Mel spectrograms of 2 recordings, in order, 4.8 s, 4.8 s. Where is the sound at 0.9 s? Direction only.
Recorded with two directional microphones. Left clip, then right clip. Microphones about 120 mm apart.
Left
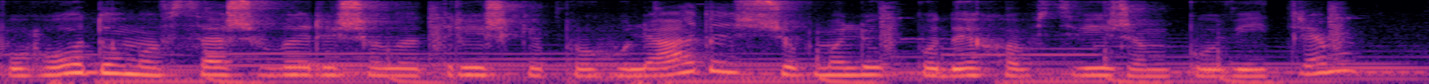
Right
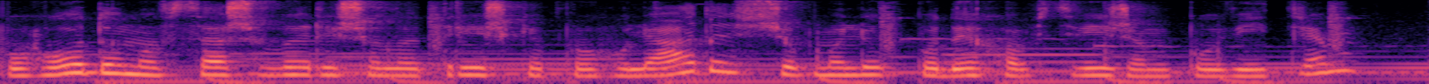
65° left (ahead or behind).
